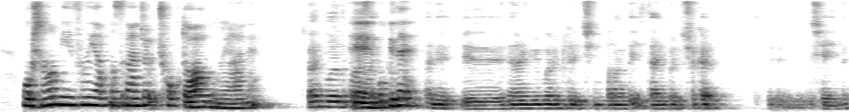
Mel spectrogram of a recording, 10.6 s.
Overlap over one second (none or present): none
